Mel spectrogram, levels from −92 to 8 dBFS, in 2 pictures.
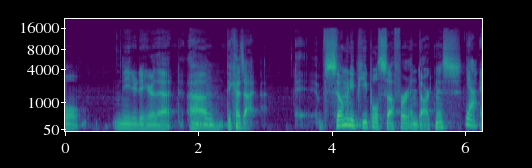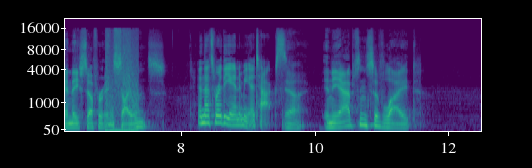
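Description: From 6.85 to 7.35 s, a stuck bit, likely from a data line or converter bit holding one fixed value, adds a fixed offset to about half the samples, at a step size near -35 dBFS. Which samples are hit depends on the speech waveform itself, so the error tracks the signal and comes out as harsh, buzzy distortion. Low-level moments in that half second fill with a rough noise floor rather than falling quiet.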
